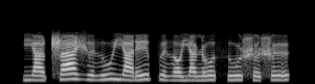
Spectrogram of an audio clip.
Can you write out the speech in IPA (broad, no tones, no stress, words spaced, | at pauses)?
jaʈ͡ʂa ʒʏðu jaɾe pʏðɔjaɳo θu ʂøʂø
